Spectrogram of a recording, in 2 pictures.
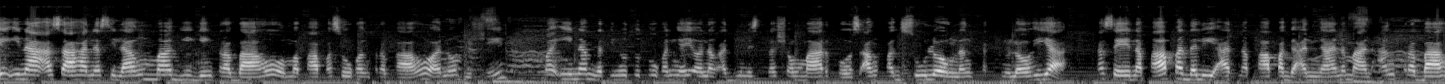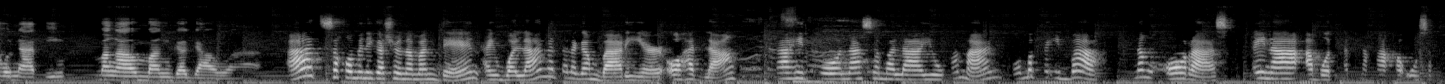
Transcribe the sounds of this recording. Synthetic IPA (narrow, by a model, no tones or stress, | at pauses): ɐjʔɪnaːʔɐsaːɦɐnːɐsɪlaŋmɐɡiːɡɪŋt̪ɾɐbaːho̞mɐpapɐsuːkɐŋt̪ɾɐbaːho̞ʔɐno̞mɪʃɛjnmɐʔiːnɐmnɐt̪ɪnuːt̪ʊt̪uːkɐnŋɐjo̞nːɐŋɐd̪̚mɪnɪst̪ɾɐʃjo̞ŋmaɾko̞sɐŋpɐɡ̚suːloŋnɐŋt̪ɛk̚nolohijɐ | kɐsɛnɐpaːpɐd̪ɐliʔɐt̪̚nɐpaːpɐɡɐʔanŋanɐmanɐŋt̪ɾɐbaːho̞naːt̪ɪŋ | mɐŋamɐŋɡɐɡaːwɐʔ | ʔɐt̪̚sɐkomʊnɪkɐʃonːɐmand̪ɛnʔɐjwɐlanɐt̪ɐlɐɡaŋbaɾɪjɛɹʔoɦɐd̪laŋ | kaːɦɪt̪̚po̞naːsɐmɐlaːjokɐmanʔomɐɡ̚kɐʔɪbanɐŋʔo̞ːɾɐsʔɐjnaʔʔɐbo̞t̪̚ɐt̪̚nɐkaːkɐʔuːsɐp̚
